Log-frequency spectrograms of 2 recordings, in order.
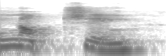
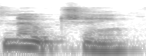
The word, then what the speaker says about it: gnocchi: I keep wanting to say gnocchi, but I think she said it's nochi. Gnocchi, gnocchi, whatever, who cares.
